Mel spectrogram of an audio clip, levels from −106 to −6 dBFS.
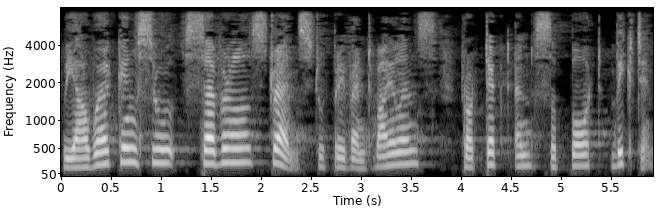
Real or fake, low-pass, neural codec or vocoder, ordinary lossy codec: fake; 7.2 kHz; codec, 16 kHz, 16 kbps, FreqCodec, larger model; none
